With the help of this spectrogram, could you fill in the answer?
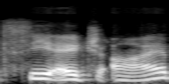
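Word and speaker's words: qi: some people spell it Chi but I learned in my Chinese textbooks it's all pron it's all spelled with a q but it's pronounced Chi um and acupressure for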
